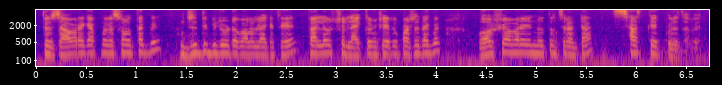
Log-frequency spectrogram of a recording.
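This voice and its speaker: A man's voice: high voice, very fast, darkish tone, slight background noise. A man giving a casual, repetitive step-by-step app tutorial as the host. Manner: repetitive, instructional.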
